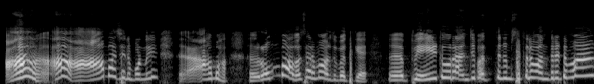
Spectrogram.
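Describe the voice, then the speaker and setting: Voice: high-pitched, animated, fairly quick, fairly bright tone, no room sound, studio quality. Timid stammering henpecked husband, voiced by a performer. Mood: fretful pleading. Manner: stammering, pleading. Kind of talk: cartoon voice acting.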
